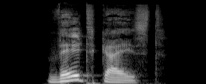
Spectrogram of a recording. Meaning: world spirit; world soul
- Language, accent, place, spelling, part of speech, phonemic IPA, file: German, Germany, Berlin, Weltgeist, noun, /ˈvɛltˌɡaɪ̯st/, De-Weltgeist.ogg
